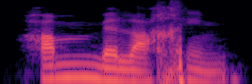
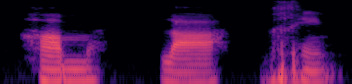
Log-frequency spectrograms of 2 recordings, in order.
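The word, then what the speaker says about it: הַמְּלָכִים: In that case, they're making this vocal because the mem is doubled with this dagesh. So that means that the first syllable is closed. Here it is syllabified. Ham. And then you have melachim, okay? So if that was if there was no dagesh there, it would easily, for Sephardic pronunciation, it would easily be ham lachim, okay?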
